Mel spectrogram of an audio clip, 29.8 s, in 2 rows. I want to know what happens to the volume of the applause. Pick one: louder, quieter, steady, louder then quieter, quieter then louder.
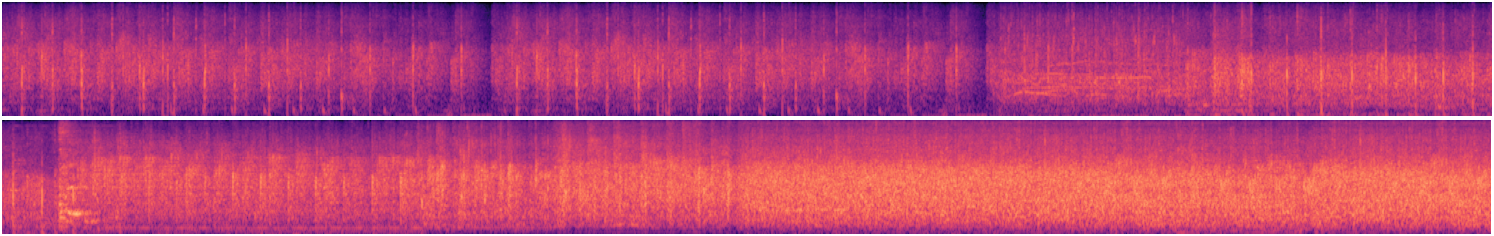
louder.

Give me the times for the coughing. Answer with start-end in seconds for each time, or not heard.
14.9-16.1.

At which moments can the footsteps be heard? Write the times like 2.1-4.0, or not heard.
not heard.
